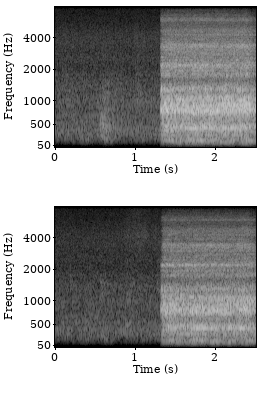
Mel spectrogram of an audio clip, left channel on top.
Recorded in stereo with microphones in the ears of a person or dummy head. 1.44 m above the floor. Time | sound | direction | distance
1.3 | a drill | 80° left | 3 m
